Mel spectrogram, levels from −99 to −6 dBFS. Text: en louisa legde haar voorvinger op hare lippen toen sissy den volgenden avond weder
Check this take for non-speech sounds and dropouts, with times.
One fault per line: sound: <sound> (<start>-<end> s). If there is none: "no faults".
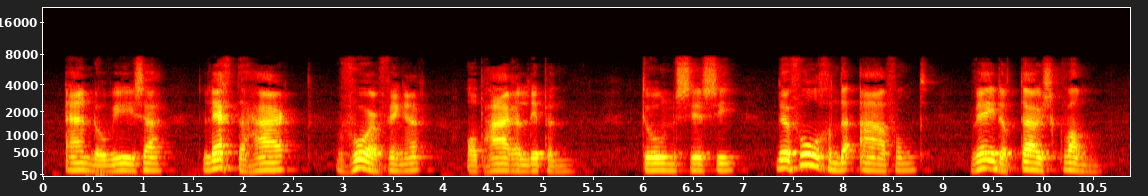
no faults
